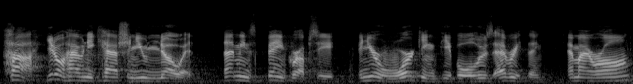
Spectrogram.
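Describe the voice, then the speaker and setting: Scheming banker for radio drama, acted by a man: smug, very sharp delivery, reverberant stage. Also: fairly high pitch, a little fast, muffled recording. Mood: gloating. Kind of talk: filmed radio play acting.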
